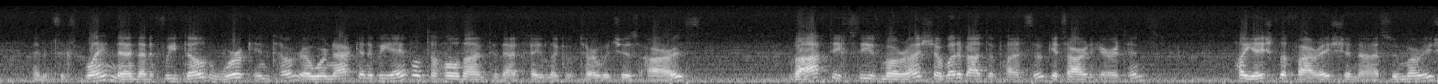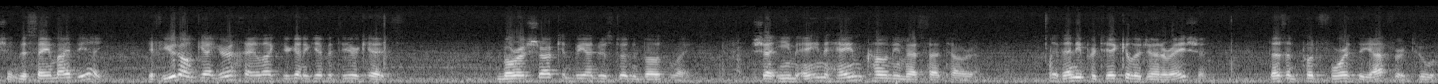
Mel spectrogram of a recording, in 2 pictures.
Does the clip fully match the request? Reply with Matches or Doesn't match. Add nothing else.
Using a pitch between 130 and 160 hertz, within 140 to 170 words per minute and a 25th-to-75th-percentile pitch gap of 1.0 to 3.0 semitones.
Doesn't match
